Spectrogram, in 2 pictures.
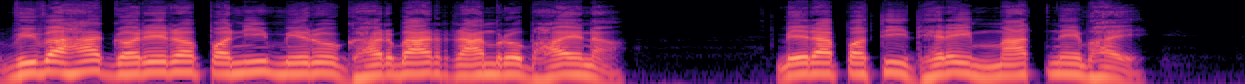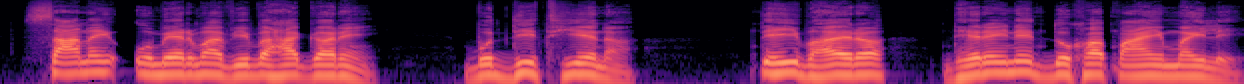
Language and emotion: Nepali, neutral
